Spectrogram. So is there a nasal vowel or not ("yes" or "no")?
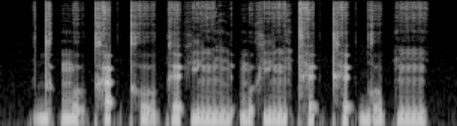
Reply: yes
